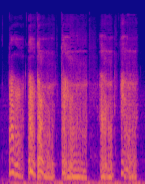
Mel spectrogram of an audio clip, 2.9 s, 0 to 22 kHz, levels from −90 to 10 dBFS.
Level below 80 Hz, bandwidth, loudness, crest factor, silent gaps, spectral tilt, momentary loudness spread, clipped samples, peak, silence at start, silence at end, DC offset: -42 dBFS; 16.5 kHz; -21 LUFS; 22 dB; none; -4.5 dB/octave; 9 LU; under 0.1%; 0 dBFS; 0.1 s; 0.05 s; under 0.1%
